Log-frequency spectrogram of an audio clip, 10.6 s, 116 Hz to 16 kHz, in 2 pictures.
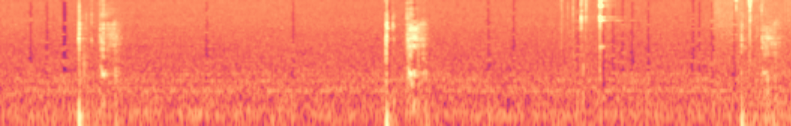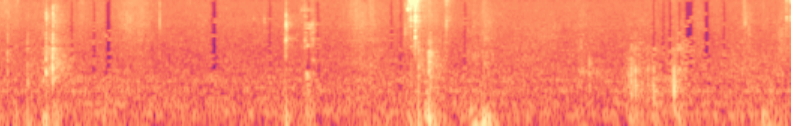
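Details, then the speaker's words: Female husky puppy aged about 4–5 months with hiccups, filmed on a phone: brief sharp low hiccup jerks every couple of seconds in a quiet room, soft rustling between them. "The hiccups? Oh. Look at the hiccups."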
